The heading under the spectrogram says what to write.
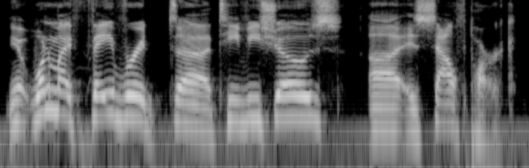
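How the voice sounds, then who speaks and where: A man's voice: on the high side, animated, moderate pace, pushed and bright, no room sound. An American man hosting a live radio call-in show, chatting casually into a close studio mic. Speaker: radio talk show host. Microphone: close broadcast studio mic.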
